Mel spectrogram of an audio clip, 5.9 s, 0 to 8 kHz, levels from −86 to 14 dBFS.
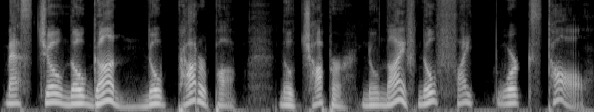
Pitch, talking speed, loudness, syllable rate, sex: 145 Hz, 150 wpm, -19 LUFS, 3.5 syllables/s, male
